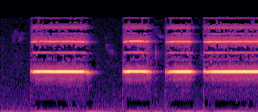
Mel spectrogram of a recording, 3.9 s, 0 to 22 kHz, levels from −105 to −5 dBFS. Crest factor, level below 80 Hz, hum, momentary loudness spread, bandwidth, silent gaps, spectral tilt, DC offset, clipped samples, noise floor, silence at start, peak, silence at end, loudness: 8 dB; -66 dBFS; none; 10 LU; 11.5 kHz; none; 5 dB/octave; under 0.1%; under 0.1%; -49 dBFS; 0.45 s; -8 dBFS; 0 s; -14 LUFS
